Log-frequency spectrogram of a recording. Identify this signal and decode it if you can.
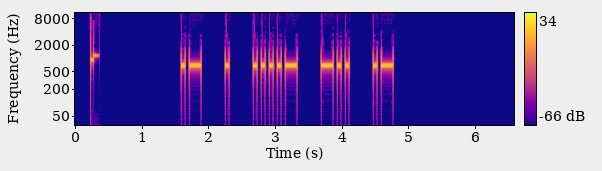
Morse code, heard as a keyed tone, about 20 wpm, spaced as for 15 wpm, 700 Hz. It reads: AE4DA
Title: 069 Lesson 12g - Letter d - Call Signs 20wpm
